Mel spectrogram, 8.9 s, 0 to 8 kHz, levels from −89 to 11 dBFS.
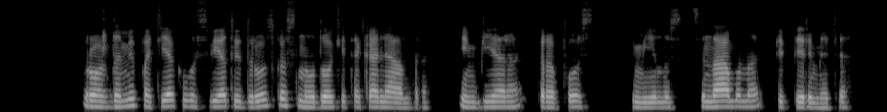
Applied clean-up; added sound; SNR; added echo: none; none; none; none.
